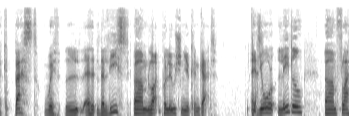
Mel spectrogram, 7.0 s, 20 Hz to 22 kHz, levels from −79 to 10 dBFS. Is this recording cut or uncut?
cut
